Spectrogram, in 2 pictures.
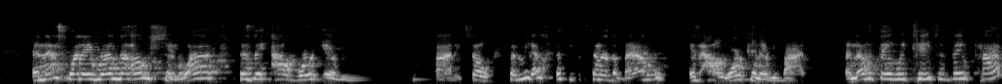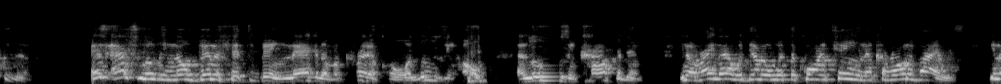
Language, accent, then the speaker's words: English; Chicago, Illinois, United States; growing up, you're from New York, I'm from Chicago.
